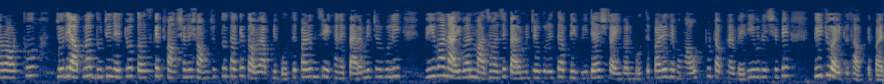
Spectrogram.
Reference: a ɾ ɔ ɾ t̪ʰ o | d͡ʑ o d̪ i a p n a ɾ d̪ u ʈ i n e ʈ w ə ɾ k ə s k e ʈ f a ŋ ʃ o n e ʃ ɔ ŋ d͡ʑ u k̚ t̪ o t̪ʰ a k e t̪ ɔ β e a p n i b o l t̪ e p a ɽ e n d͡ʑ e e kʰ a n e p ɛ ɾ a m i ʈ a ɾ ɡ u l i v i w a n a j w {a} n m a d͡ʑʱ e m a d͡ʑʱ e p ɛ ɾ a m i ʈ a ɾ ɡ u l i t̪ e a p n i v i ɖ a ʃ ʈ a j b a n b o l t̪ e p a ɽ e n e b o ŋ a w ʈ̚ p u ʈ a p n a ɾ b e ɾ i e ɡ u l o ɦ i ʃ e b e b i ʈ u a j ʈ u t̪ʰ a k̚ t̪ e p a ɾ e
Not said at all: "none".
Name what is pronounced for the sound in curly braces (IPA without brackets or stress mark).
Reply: a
